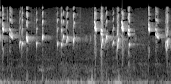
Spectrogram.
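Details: European goldfinch singing to stir up other goldfinches, a quick run of bright chirps and tinkling, slurred notes delivered in lively clusters, with faint low rumble beneath.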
